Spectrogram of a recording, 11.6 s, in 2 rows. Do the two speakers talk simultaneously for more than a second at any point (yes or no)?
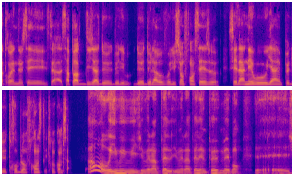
no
